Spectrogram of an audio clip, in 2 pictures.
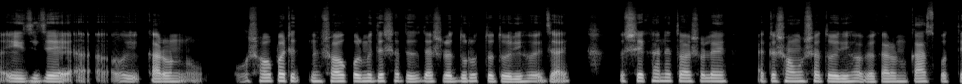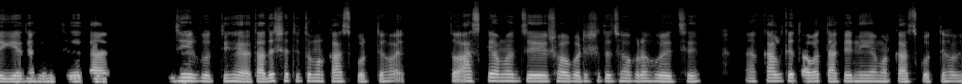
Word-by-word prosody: এইযে 140 +1 0
যে, 140 - +6 0.3
আ - - -5 0.4
ওই - - -1 0.2
কারণ 65 0 +3 0.7
ও - - -12
সহপাঠী 160 +1 +3 0.3
সহকর্মীদের 150 +1 +3
সাথে 160 -3 -2
যদি 145 +2 -1
আসলে 140 -1 +1
দূরত্ব 150 +2 -1 0.2
তৈরি 125 -1 +4
হয়ে 145 0 -1
যায়, - - +1 0.5
তো - - -7
সেখানে 160 +1 +1
তো - - -1
আসলে 150 0 0 0.5
একটা 150 - -1
সমস্যা 145 0 +1
তৈরি 135 -1 +5
হবে। 145 - -1
কারণ 135 0 +1 0.2
কাজ 140 +1 +2
করতে 140 +1 -4
গিয়ে 135 0 +4
দেখা 135 0 0
যাচ্ছে 130 - -7
যে, 135 - +4
তার 130 0 +5 0.7
ধীরগতি, 150 -2 +2
হ্যা। 140 - +4
তাদের 145 +4 +4
সাথেই 160 -1 -2
তো - - +2
আমার 155 0 -1
কাজ 140 0 +2
করতে 135 0 -2
হয়। 155 - -3 0.5
তো - - -3 0.2
আজকে 145 +1 -4
আমার 160 0 +2
যে 145 - +4 0.2
সহপাঠীর 145 -1 +1
সাথে 155 -2 -2
ঝগড়া 150 -1 0
হয়েছে, 135 0 +1 0.6
আ - - -3
কালকে 155 +1 +3
তো - - -21
আবার 145 +2 +2
তাকে 135 +1 0
নিয়ে 145 0 0
আমার 140 -1 -2
কাজ 130 +1 +2
করতে - - -3
হবে। 145 0 -3
145 Hz, 180 wpm, -23 LUFS, 135-155 Hz, 0.7 s, যে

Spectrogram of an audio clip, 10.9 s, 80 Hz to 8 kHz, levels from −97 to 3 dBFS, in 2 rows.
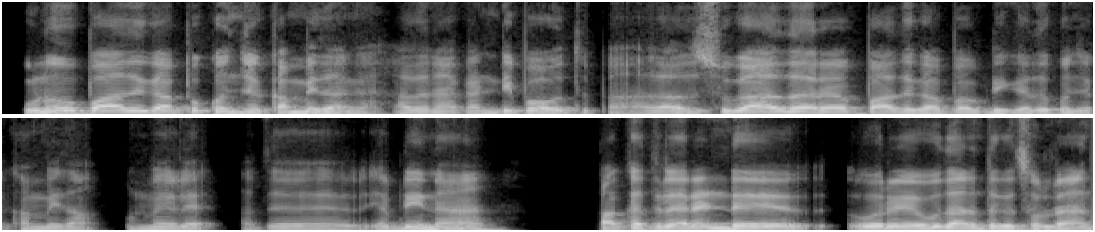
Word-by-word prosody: உணவு 160 +8 +4
பாதுகாப்பு 170 0 +3
கொஞ்சம் 125 -5 0
கம்மிதாங்க, 110 -4 +2 0.2
அத 100 - -1
நான் 100 -1 -5
கண்டிப்பா 115 +6 -1
ஒத்துப்பன். 90 -3 -8
அதாவது 100 +4 -1
சுகாதார 140 +3 +3 0.2
பாதுகாப்பு 110 -1 +1
அப்டிங்கறது 105 +5 -1
கொஞ்சம் 90 -2 -3
கம்மிதான் 90 0 -6 0.2
உண்மையிலே. 95 -2 -4 0.2
அது 90 0 -9 0.5
எப்டின்னா, 105 -1 0 0.8
பக்கத்துல 130 +2 +1
2 140 +3 +4 0.6
ஒரு 125 -1 +4 0.2
உதாரணத்துக்குச் 130 -6 +2
சொல்றேன். 110 +4 0
115 Hz, 120 wpm, -22 LUFS, 100-135 Hz, 0.8 s, உணவு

